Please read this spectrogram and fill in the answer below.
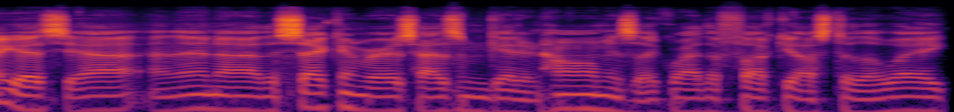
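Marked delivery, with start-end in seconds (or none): none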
